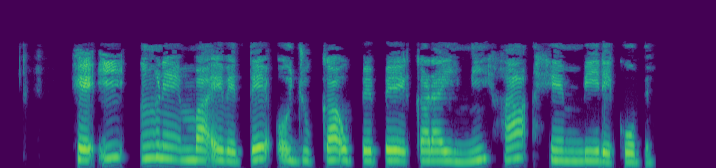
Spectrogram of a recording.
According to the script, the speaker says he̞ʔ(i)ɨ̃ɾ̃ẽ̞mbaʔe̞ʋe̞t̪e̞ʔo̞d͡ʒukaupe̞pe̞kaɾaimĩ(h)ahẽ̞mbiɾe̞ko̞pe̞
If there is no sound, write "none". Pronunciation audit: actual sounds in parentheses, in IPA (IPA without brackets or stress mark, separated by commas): i, h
